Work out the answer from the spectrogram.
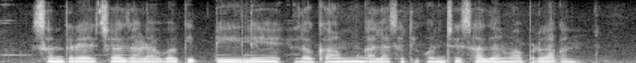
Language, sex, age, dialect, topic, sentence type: Marathi, female, 31-35, Varhadi, agriculture, question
